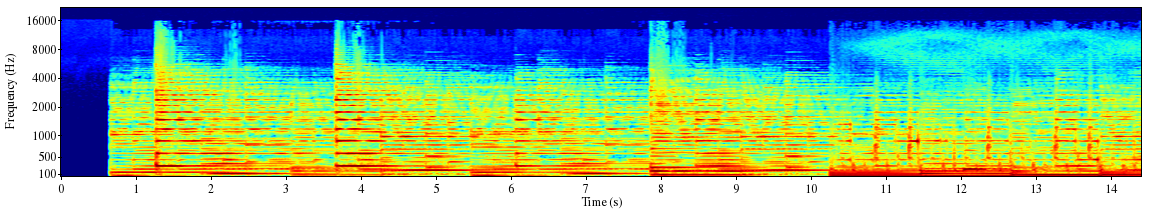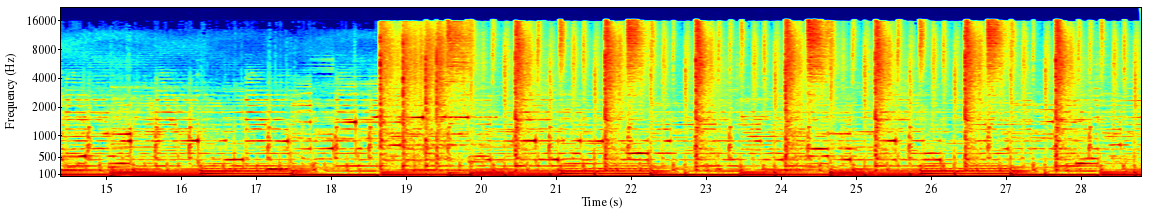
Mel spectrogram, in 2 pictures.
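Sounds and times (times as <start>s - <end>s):
ambient brass music: 0.7s - 28.7s.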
